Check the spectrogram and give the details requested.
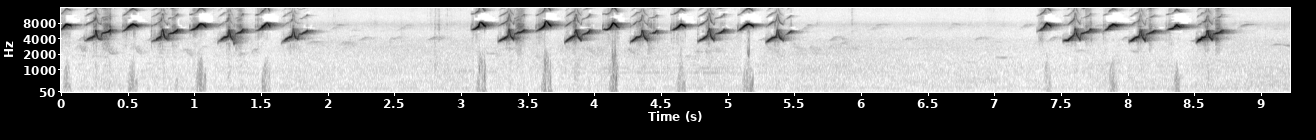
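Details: Long rolling "ngerol panjang" song of a Cinereous tit, offered as a lure and a master song for training birds. Three bursts of quick, high, sharp double notes repeat steadily about twice a second, separated by brief silences.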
